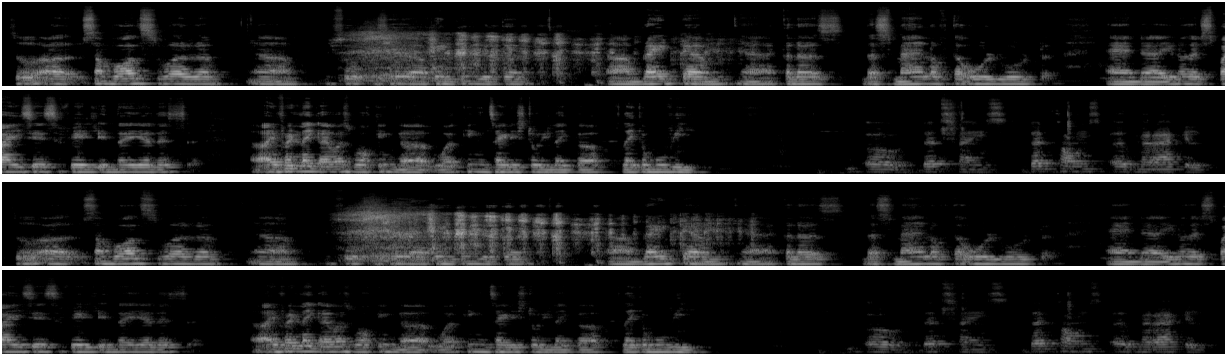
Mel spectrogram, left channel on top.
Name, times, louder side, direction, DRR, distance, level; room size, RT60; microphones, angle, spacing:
voice 1, 0.1-2.2 2.4-14.2 14.7-19.2 21.6-21.8, left 3 dB, 40° left, 0.3 m, -35 dB
sound 1, 3.3-7.5, right 5 dB, 70° right, 0.5 m, -34 dB
voice 2, 20.9-24.2, left 3 dB, 90° left, 0.7 m, -45 dB
2.4 x 2.3 x 3.2 m
head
